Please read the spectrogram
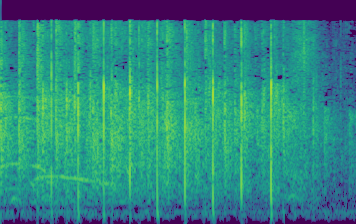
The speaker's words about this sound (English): Isn't he great? Give him a round of applause for showing up.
